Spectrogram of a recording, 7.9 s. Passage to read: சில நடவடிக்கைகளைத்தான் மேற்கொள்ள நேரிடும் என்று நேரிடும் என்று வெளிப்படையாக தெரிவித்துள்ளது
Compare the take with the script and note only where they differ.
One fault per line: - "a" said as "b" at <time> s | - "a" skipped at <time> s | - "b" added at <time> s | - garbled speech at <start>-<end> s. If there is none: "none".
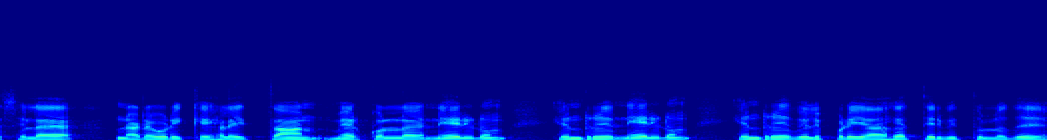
none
